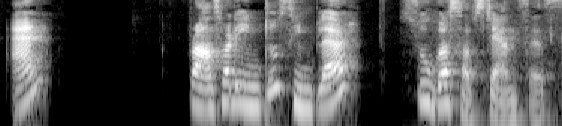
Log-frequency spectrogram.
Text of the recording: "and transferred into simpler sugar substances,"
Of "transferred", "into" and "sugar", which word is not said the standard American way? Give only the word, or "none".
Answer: sugar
